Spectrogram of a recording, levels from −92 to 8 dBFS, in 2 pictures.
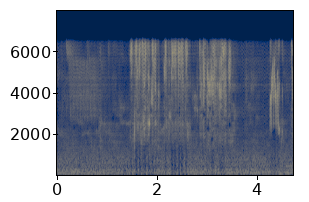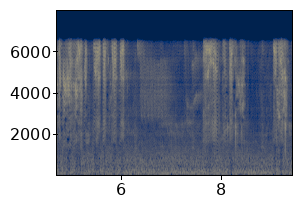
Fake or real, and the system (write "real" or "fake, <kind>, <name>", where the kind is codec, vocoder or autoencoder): fake, vocoder, Vocos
